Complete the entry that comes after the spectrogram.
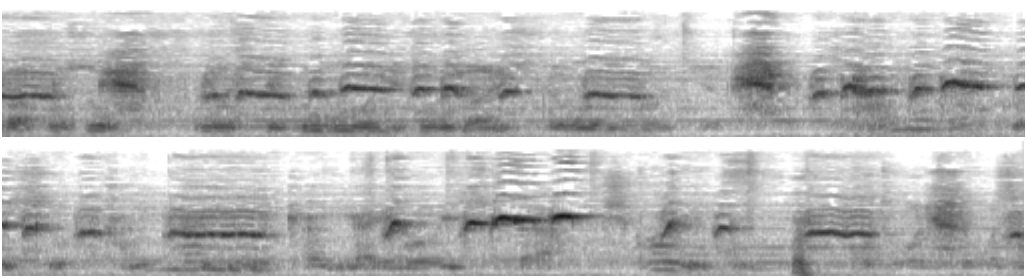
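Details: Pet cockatiel whistling over a television programme, interrupting the viewing: a long run of short clear whistled phrases, some held, some rising, repeated throughout, partly masked by spoken dialogue from the show.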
